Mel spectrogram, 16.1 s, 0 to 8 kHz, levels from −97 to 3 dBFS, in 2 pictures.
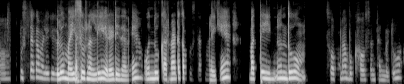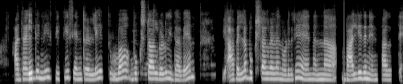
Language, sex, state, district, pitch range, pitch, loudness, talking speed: Kannada, female, Karnataka, Mysore, 180-220 Hz, 200 Hz, -20 LUFS, 110 wpm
